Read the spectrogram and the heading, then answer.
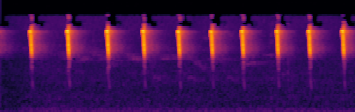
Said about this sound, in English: Let's begin. Eastern chipmunk. There we go.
